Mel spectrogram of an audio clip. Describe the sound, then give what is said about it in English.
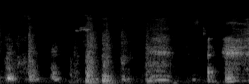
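Dogs in the room let out short, uneven whines and yips in quick bursts, with a person's voice mixed in underneath. “Yeah, I'm going to close the door for these dogs.”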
